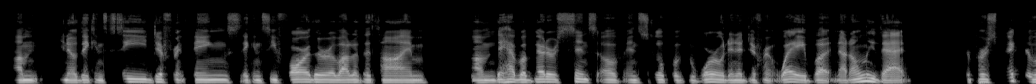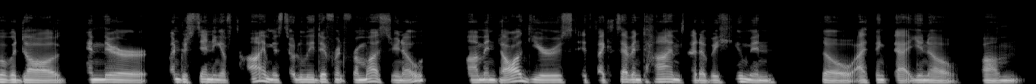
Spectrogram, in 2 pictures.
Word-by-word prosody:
Um, 100 -3 +2 0.2
you - - -3
know, 95 -1 +2
they 100 +2 0
can 95 -2 -2
see 120 +4 0
different 110 -1 -3
things. 105 -2 +1
They 95 - -3
can 100 0 -1
see 105 - -3
farther 110 0 +2
a 105 - +2
lot 105 +1 +3
of 105 - 0
the 105 0 -1
time. 100 -1 0 0.5
Um, 95 0 +1
they 110 - +1
have 115 -2 +2
a 110 - +4
better 120 0 +2
sense 115 +2 -1
of 105 -2 -2
and 100 -2 -3
scope 105 0 -4
of 95 - -4
the 90 - -4
world 110 -2 +1
in 95 - +1
a 100 - +3
different 95 +1 -5
way. 110 -2 +2
But 95 -1 -2
not 95 +2 -3
only 135 +5 +4
that, 95 -1 0 0.6
the - - -6
perspective 120 +3 -3
of 110 -2 +4
a 105 - +5
dog 95 0 +3 0.3
and 110 0 +5
their 100 -3 +3 0.3
understanding 115 -1 +2
of 100 - -3 0.2
time 150 -9 +3
is 105 - 0
totally 110 0 +1
different 110 0 0
from 105 0 +3
us, 135 -8 -1
you 100 - -1
know? 95 - +1 0.4
Um, 100 +1 +3
in 105 -1 +4
dog 140 +7 +3
years, 100 -2 +1
it's - - -10
like - - -3
7 110 -2 +2
times 115 -1 0
that 95 0 -1
of 95 0 -1
a 95 - +1
human, 95 -4 0 0.5
so 90 -3 +1
I 100 - 0
think 105 +3 -2
that, 90 0 0
you 100 +1 +1
know, 90 -3 0 0.2
um, 90 0 -1
105 Hz, 210 wpm, -23 LUFS, 95-110 Hz, 0.6 s, a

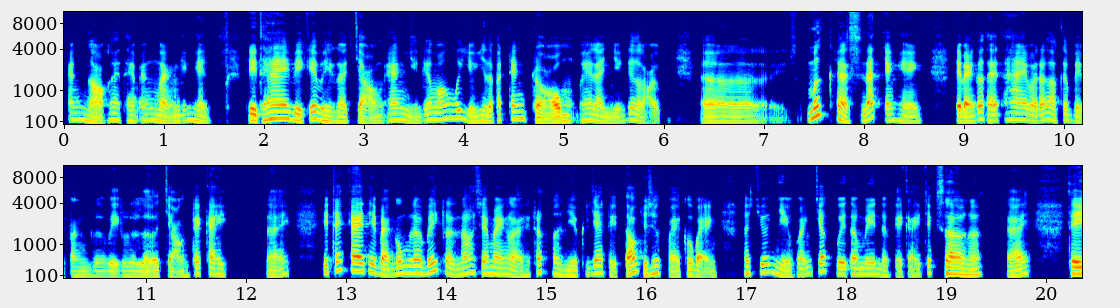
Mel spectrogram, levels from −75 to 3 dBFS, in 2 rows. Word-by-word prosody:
ăn 150 -2 -5
ngọt 100 -3 +2
hay 145 - -2
là - - -5
thèm 120 -1 -5
ăn 135 -1 -5
mặn 115 -2 +1
chẳng 140 +2 -6
hạn, 110 -4 -1 0.4
thì 135 - +8
thay 170 +6 +5
vì 135 -5 +3
cái 160 +5 +2
việc 115 -6 -1
là 105 - 0
chọn 95 +2 -1
ăn 140 +1 -1
những 100 -3 -6
cái 140 +3 -2
món 155 +4 -1
ví 180 - -1
dụ 105 - -2
như 115 +2 -3
là 115 - +2
bánh - - -2
tráng 165 +1 0
trộn, 100 +2 +5 0.2
hay 135 +1 -2
là 120 - +2
những 100 +1 -5
cái 145 -1 -2
loại, - - -2 0.4
ờ, 105 0 -1 0.2
s - - -23
mứt - - +6
hay - - +6
snack - - +1
chẳng 135 -1 -1
hạn, 105 -1 -1 0.4
thì - - +8
bạn 105 - +6
có 160 - +3
thể 125 0 +3
thay 145 -1 +1
vào 120 - +1
đó - - +3
là 145 - +1
cái 135 +1 -5
việc 105 -4 -3
bằng 100 0 -6
v 100 - -10
việc 95 -1 -3
lựa 95 -1 -1
chọn 95 +2 -2
trái 140 +4 +1
cây, 130 -4 0 0.4
đấy. 110 +7 -3 0.3
Thì 165 - +2
trái 215 +1 +1
cây 195 -1 +10
thì 180 -3 0
bạn 120 -3 +2
cũng 150 +2 0
đã 160 - +3
là 160 - +3
biết 175 +8 0
là 140 - +2
nó 140 +7 -1
sẽ 145 -3 0
mang 135 -3 +1
lại 110 -2 -1
rất 175 -2 -3
là 130 - -2
nhiều 110 -2 -3
cái 135 - -12
giá 155 0 +3
trị 155 - -5
tốt 180 +1 +5
cho - - 0
sức 155 +2 -2
khỏe - - -2
của 125 - -2
bạn, 95 -5 0 0.3
nó 155 - -1
chứa 180 +5 -4
nhiều 120 - -2
khoáng 130 +3 -3
chất 190 +3 0
vitamin 135 -1 0
rồi 100 - -5
kể 95 - -3
cả 115 - -6
chất 155 - -4
xơ 140 -2 +5
nữa, 120 +2 0 0.3
đấy. 110 +9 +1 0.4
Thì 145 0 +10
130 Hz, 285 wpm, -23 LUFS, 105-150 Hz, 0.4 s, cây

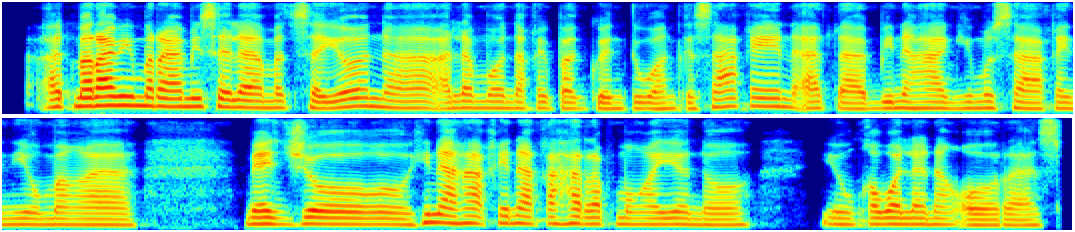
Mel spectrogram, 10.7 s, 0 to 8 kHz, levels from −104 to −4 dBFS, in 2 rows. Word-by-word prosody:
At 200 +3 -1
maraming, 235 +1 +8
maraming 215 -1 +4
salamat 185 -3 +2
sa'yo 185 +5 0
na 175 -6 -1
alam 175 +1 -2
mo 170 - -3
nakipagkuwentuhan 155 -1 -4
ka 160 - -12
sa'kin 210 +4 -1
at 165 - -2
ah, 150 - +1
binahagi 165 0 -2
mo 175 - -2
sa 160 -1 -1
akin 155 +1 -5
'yong 155 -1 -4
mga 155 -1 -1 0.8
medyo 175 0 +3 0.4
hinaha 195 0 +2
kinakaharap 180 -2 -1
mo 160 -1 -4
ngayon, 160 -1 -2
'no, 150 0 -4 0.4
'yong 160 -2 -5
kawalan 165 0 0
ng 155 - -5
oras. 145 -1 -3
170 Hz, 160 wpm, -23 LUFS, 155-190 Hz, 0.8 s, maraming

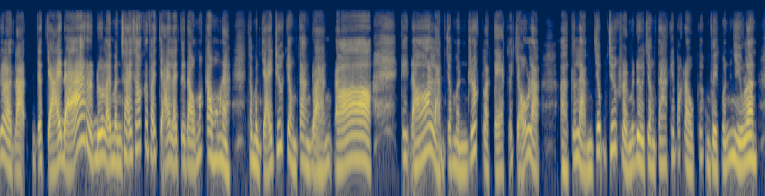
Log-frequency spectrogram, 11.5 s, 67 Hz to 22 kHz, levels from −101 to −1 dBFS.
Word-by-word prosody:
tức 235 - +1
là 170 - +3
đã 145 -1 +2
đã 190 0 -3
chạy 150 +8 +4
đã 360 - +7
rồi 230 - +1
đưa 215 +1 +5
lại 175 - +2
mình 185 -1 -1
sai 210 +5 0
sót 285 +3 -2
có 290 - -5
phải 210 - -1
chạy 200 -3 -1
lại 170 - -1
từ 185 - -6
đầu 165 -2 0
mất 245 - -5
công 230 -3 +3
hông 200 0 -2
nè, 175 -5 0 0.3
xong 205 - -3
mình 170 -5 -2
chạy 175 - -1
trước 285 +9 -5
cho - - -2
người 160 - -5
ta 195 - -4
một 155 - -4
đoạn. 165 +5 -1
Đó, 195 +4 +6 0.5
cái 210 - -6
đó 235 +5 +2
làm 235 -10 -2
cho 180 - -6
mình 150 -4 -4
rất 255 - -3
là 165 - -3
kẹt 140 +1 -5
ở - - -12
chỗ - - -1
là, - - 0 0.3
ờ, 165 -2 -4
cứ 210 - -6
làm 155 -8 -1
chút 260 +5 -1
trước 275 +1 -3
rồi 170 -7 -2
mới 160 - -4
đưa 190 -1 +3
cho 180 - -4
người 160 - -6
ta, 175 +2 -6
cái 225 - -9
bắt 225 0 -13
đầu 150 -2 -2
cái 220 - -12
công 165 - -10
việc 155 -2 -1
mình 165 - -4
nó 220 - -2
nhiều 175 -5 +2
lên, 205 +1 +6
185 Hz, 335 wpm, -23 LUFS, 165-215 Hz, 0.5 s, đã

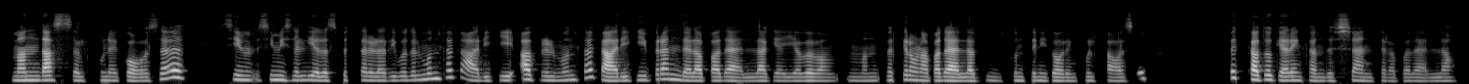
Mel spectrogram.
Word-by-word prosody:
mandasse 195 +1 +4
alcune 180 0 -7
cose, 255 - +2 0.3
si 225 -2 -2
m 205 0 -2
si 200 0 -9
mise 200 -2 -1
lì 200 +1 -3
ad 185 - +2
aspettare 185 +1 -4
l'arrivo 185 +1 -4
del 205 +2 -5
montacarichi, 210 - -1
apre 230 -5 +3
il 190 -1 -3
montacarichi, 200 - +3
prende 230 -3 +2
la 175 -1 +3
padella 175 -1 0
che 175 0 -9
gli 170 +1 -8
aveva 170 0 -1
m - - -17 0.2
man 175 0 -10
perché 195 +2 -9
era 210 - +1
una 185 -2 +1
padella, 170 -1 +5
il 175 -3 -14
contenitore 175 -1 -5
in 165 - -10
quel 175 +1 -12
caso. 175 +9 -6 0.8
Peccato 225 -8 +5
che 190 -3 -1
era 185 - +3
incandescente 170 -1 -5
la 160 -1 -13
padella. 165 0 -10
180 Hz, 160 wpm, -24 LUFS, 170-200 Hz, 0.8 s, padella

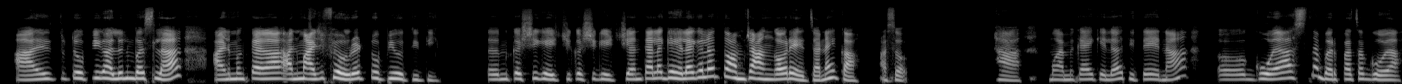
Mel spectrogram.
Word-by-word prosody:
आणि 225 +4 +1
तो 260 - -11
टोपी 285 +1 0
घालून 275 0 +3
बसला. 270 -3 +3 0.4
आणि 225 +2 +1
मग 255 0 +1
त, - - +2
अ, 260 -1 +5
माझी 255 0 +4
फेव्हरेट 265 -3 +5
टोपी 275 -2 -1
होती 220 -4 0
ती, 190 -3 -11 0.5
तर 230 0 -4
मी 240 - -3
कशी 265 +1 -2
घ्यायची, 240 -2 -2
कशी 250 0 -4
घ्यायची? 235 0 -4
आणि 240 +1 -2
त्याला 275 +1 +3
घ्यायला 275 -1 +4
गेलो 330 +5 +2
आणि 370 - -1
तो 350 - +5
आमच्या 275 -2 +5
अंगावर 245 +1 +3
यायचा 200 -5 +1
नाही 290 +6 +1
का 190 -4 0 0.3
असं, - - -6 0.9
हां. 195 -3 -4 0.3
मग 225 - -8
आम्ही 215 0 -6
काय 235 0 -4
केलं 230 +3 -4
तिथे 240 +1 -4
ना, 210 +1 -3 0.4
अ, 220 - -14 0.3
गोळा 255 +1 +1
असतो 300 +8 -4
ना 295 - -3
बर्फाचा 240 +1 -4
गोळा. 215 -3 -1
250 Hz, 195 wpm, -22 LUFS, 230-275 Hz, 0.9 s, अ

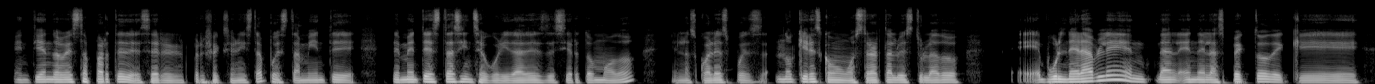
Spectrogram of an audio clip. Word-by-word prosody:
Entiendo 110 +1 +1
esta 115 +3 +2
parte 120 0 +1
de 100 -5 +2
ser 95 0 -2
perfeccionista, 100 +2 -3
pues 115 - -3
también 100 +2 -2
te 105 -1 -2 0.3
te 110 - 0
mete 115 +3 +3
estas 120 +1 +2
inseguridades 95 -3 0
de 95 0 -4
cierto 95 +1 -3
modo, 100 - -2 0.3
en 95 - -7
las 90 +1 -6
cuales, 100 +2 0
pues, 105 0 -6
no 120 -1 -1
quieres 125 0 +2
como 105 -1 +2
mostrar 100 +1 +1
tal 105 +1 +1
vez 105 0 +1
tu 105 - -4
lado, 105 0 +1 0.6
eh, 110 - -5
vulnerable 135 - +4
en 125 -8 -1
al 110 -2 +1
en 110 0 0
el 110 -1 +2
aspecto 120 +5 0
de 110 -3 -1
que, 95 -1 -3
105 Hz, 160 wpm, -22 LUFS, 95-115 Hz, 0.6 s, vulnerable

